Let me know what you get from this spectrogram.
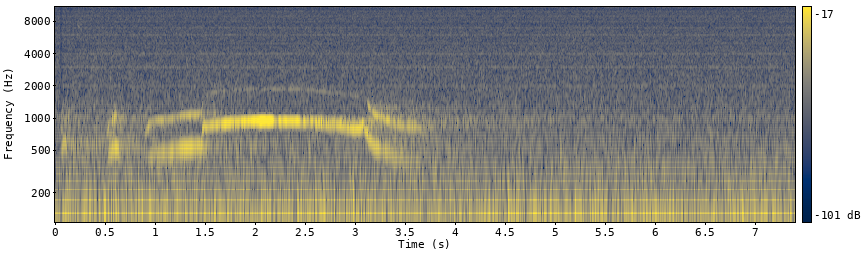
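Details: Howling East Texas coyote, opening with a couple of short broken notes before one long steady tonal howl that bends down at its end, heard over constant low background hiss.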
